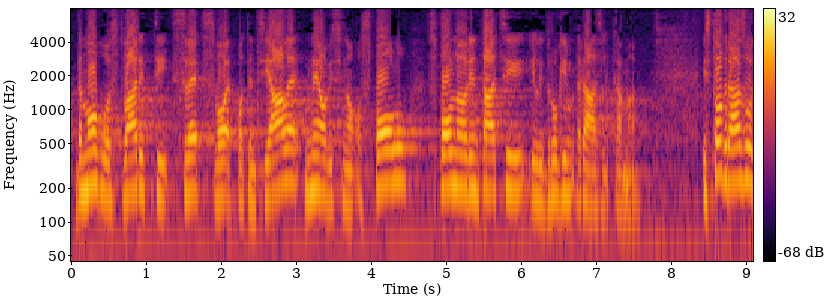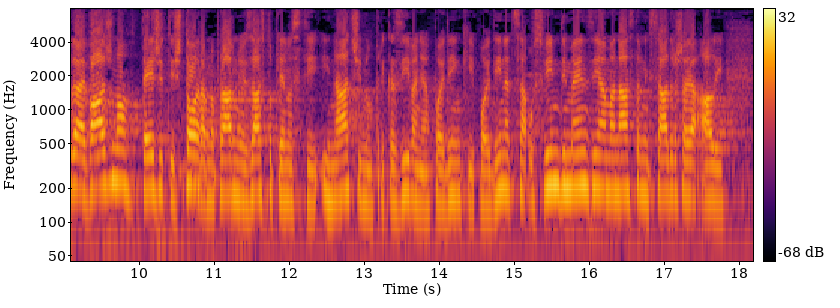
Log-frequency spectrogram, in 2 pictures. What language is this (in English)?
Croatian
